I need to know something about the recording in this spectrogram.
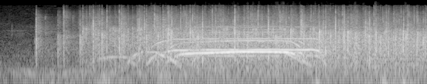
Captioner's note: audience cheering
